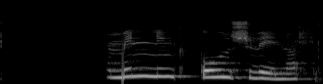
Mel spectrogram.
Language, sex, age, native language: Icelandic, male, 10, Icelandic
